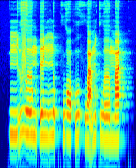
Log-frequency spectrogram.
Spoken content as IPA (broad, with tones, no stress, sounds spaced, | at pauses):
ɲ ɨ̰˧˥ v əː˧ m ʔ e˧ n ŋ ə˦˥ p̚ h w ɔ˧ ʔ u˧ h w a̰˧˥ m k w əː˧ m a˦˥ t̚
